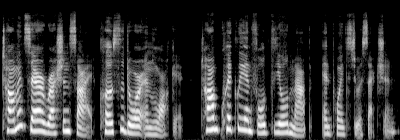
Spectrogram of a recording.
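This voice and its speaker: A woman's voice: fairly high pitch, big pitch swings, normal speed, fairly bright tone, no room sound, clean studio sound. A woman reading scripted narration for an adventure radio play.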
